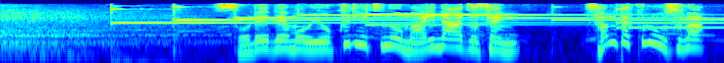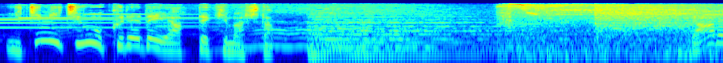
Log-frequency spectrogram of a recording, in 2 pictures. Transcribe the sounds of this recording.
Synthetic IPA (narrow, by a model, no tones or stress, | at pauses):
so̞ɾe̞d̪e̞mo̞jo̞kɯ̟d͡ʑit͡sɨno̞maɾʲinaːzɨsẽ̞ŋ | sãnt̪akɯ̟ɾo̞ːs̬ɨβa | it͡ɕiɲ̟it͡ɕio̞kɯ̟ɾe̞d̪e̞jat̪ːe̞kʲimaɕi̥t̪a | d̪aɾe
